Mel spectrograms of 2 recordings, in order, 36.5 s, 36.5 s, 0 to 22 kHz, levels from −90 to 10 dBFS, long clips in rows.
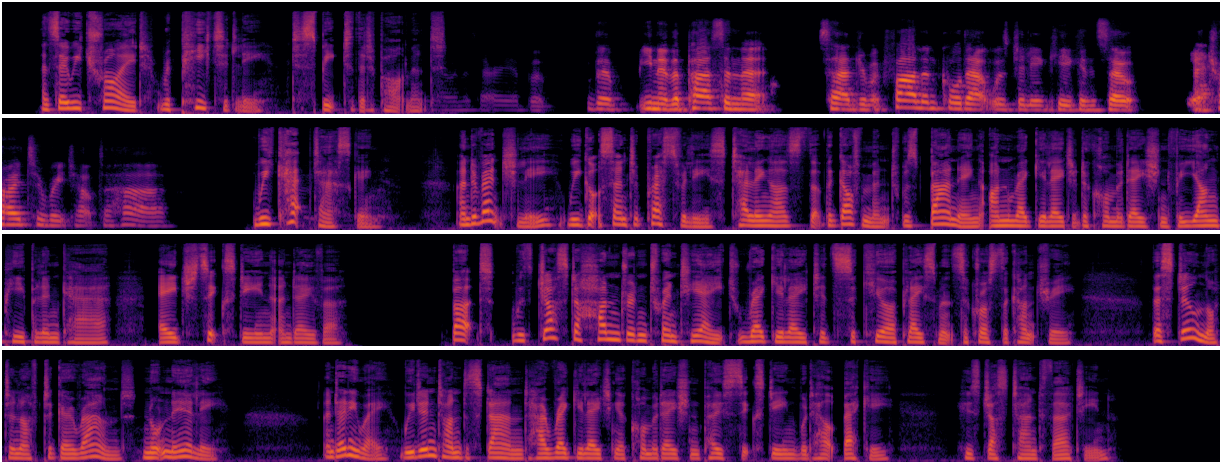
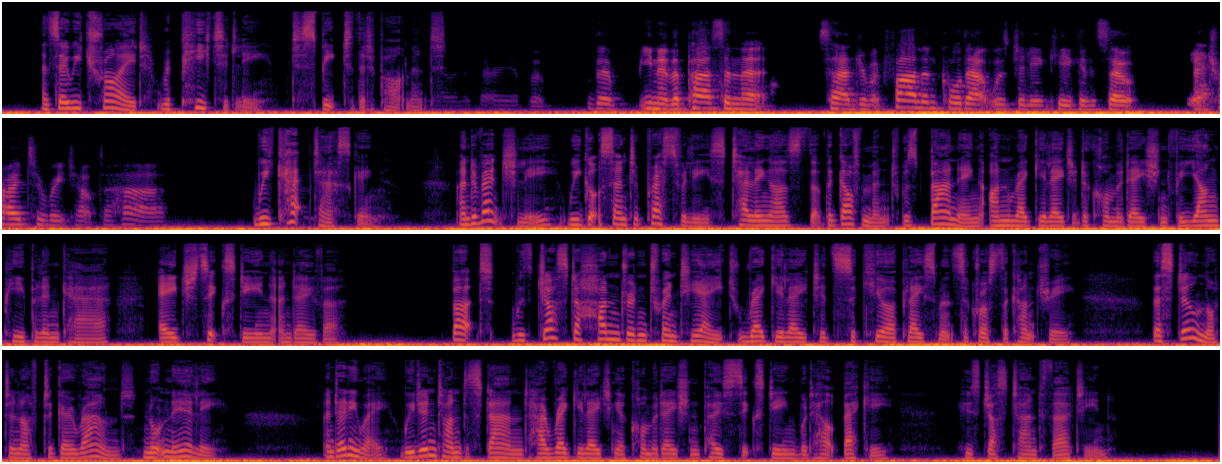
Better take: first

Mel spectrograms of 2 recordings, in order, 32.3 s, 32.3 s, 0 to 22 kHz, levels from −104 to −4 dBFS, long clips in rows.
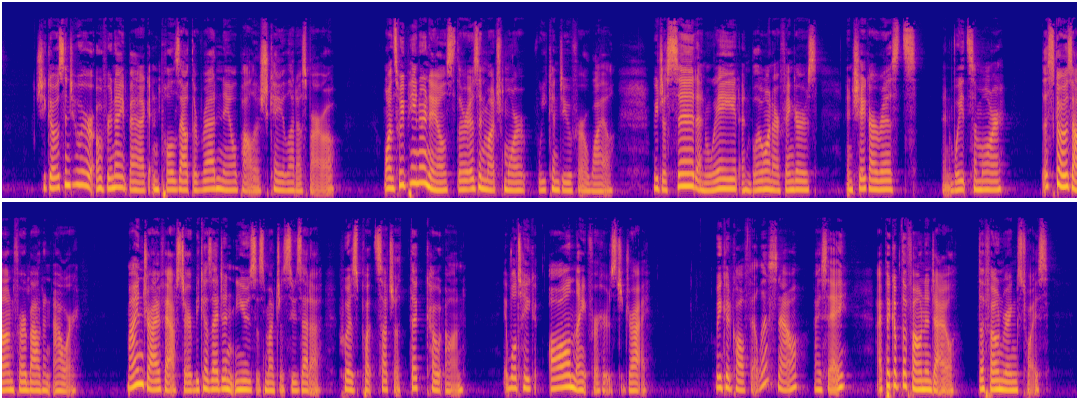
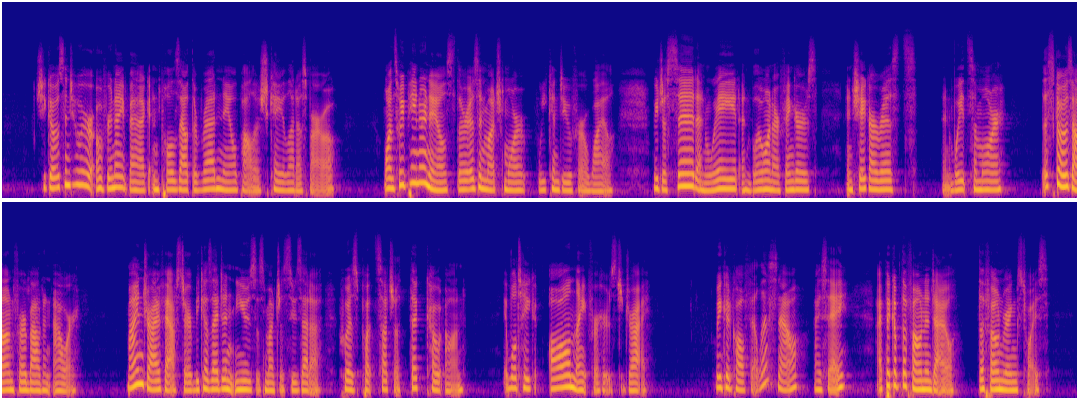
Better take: first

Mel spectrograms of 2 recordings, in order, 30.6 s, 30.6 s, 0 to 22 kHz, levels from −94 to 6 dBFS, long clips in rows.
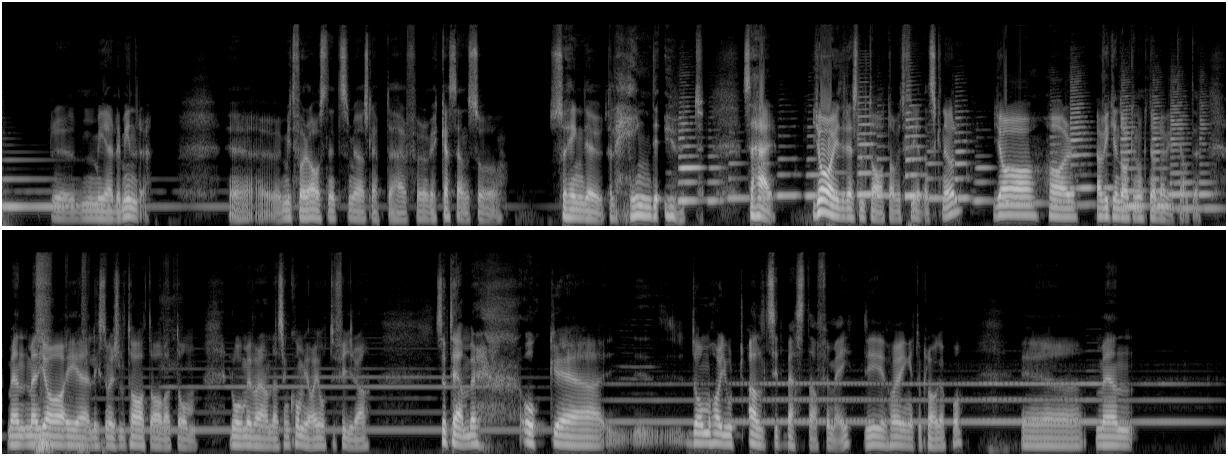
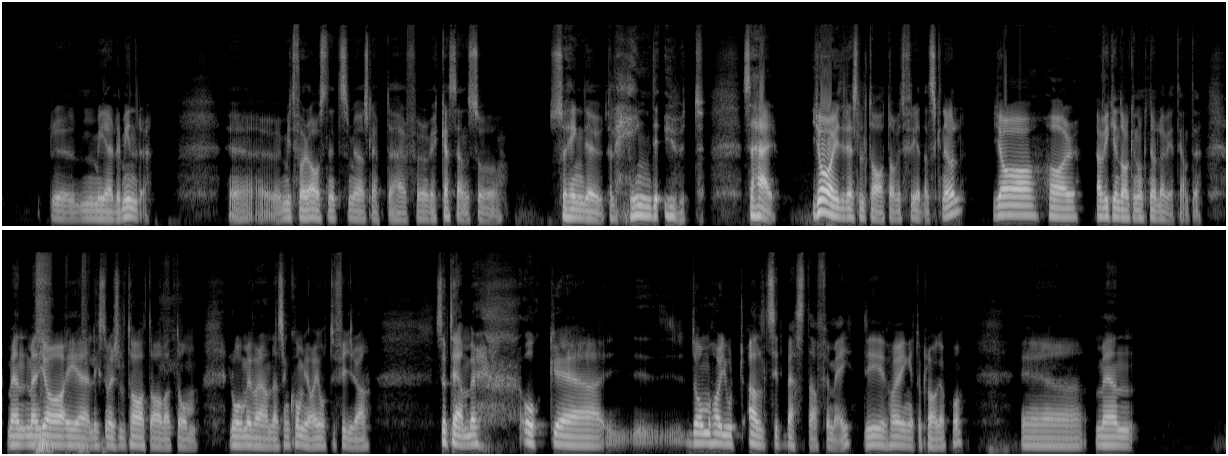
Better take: second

